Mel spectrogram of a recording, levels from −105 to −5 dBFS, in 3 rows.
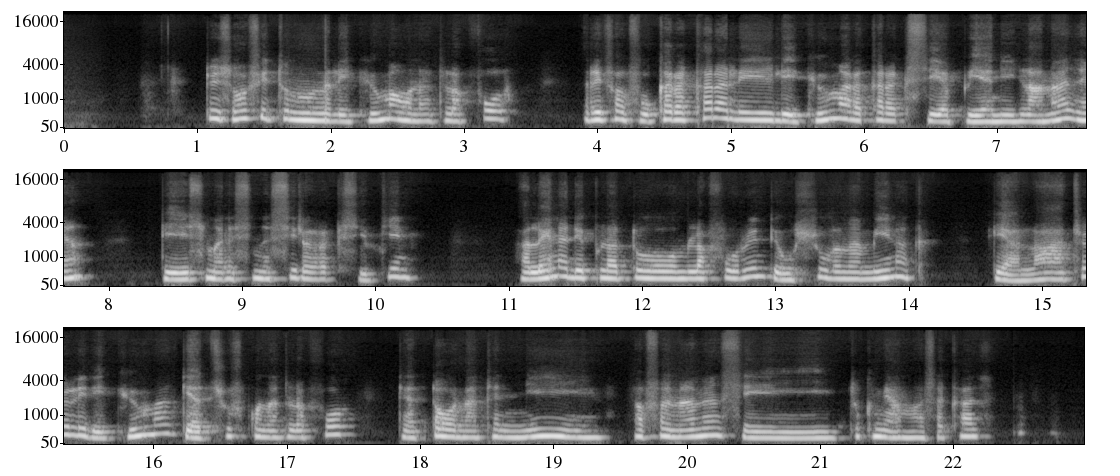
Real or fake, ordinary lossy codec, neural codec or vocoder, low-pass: fake; Opus, 64 kbps; autoencoder, 48 kHz, 32 numbers a frame, DAC-VAE, trained on Japanese speech; 19.8 kHz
